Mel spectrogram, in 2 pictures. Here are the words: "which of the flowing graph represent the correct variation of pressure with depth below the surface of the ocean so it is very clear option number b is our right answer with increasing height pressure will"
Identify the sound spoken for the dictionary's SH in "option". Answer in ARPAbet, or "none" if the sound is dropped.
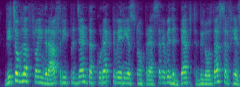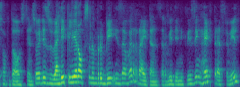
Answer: S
